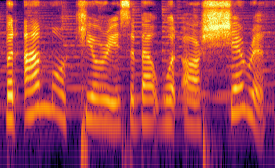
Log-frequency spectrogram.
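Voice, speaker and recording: A woman's voice: mid-range voice, animated, normal speed, music in the background, close to an everyday voice. A woman playing a coolly menacing outlaw circus ringmaster in an Old West audio drama, mock-polite and theatrical. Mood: amused, probing.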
